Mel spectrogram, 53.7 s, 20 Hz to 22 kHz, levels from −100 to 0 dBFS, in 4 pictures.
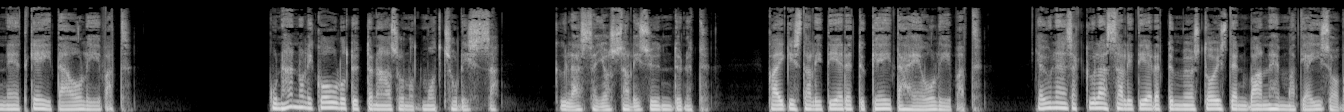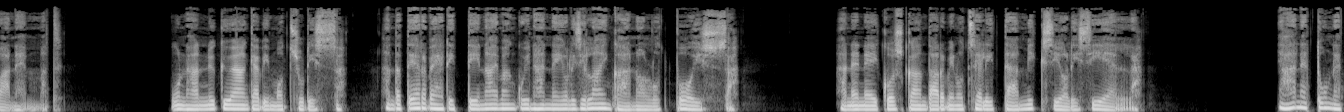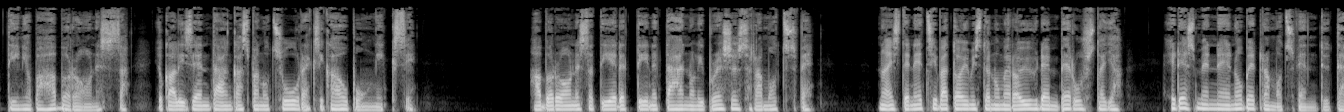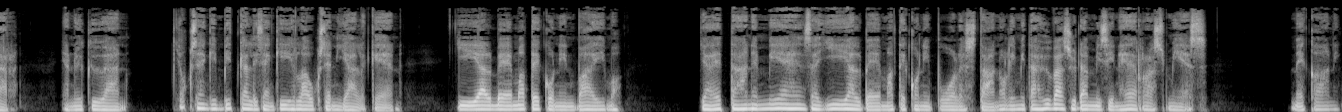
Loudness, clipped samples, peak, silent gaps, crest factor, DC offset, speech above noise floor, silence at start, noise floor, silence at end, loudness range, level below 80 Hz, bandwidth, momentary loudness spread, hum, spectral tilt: -19 LUFS; under 0.1%; -2 dBFS; none; 18 dB; under 0.1%; over 72 dB; 0 s; under -90 dBFS; 0 s; 4 LU; -52 dBFS; 17 kHz; 9 LU; none; -5 dB/octave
